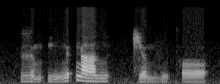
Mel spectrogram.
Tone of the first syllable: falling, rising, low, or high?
rising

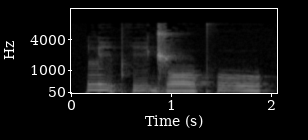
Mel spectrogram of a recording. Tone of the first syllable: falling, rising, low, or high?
falling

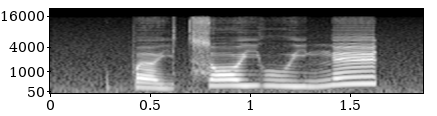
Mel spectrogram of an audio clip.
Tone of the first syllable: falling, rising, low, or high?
low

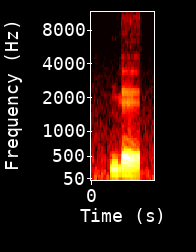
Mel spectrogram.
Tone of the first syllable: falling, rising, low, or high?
falling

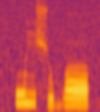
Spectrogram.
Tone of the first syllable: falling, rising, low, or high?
high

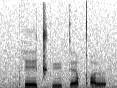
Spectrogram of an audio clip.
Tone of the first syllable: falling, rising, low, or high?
high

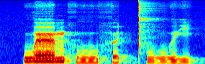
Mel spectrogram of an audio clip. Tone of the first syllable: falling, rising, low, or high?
high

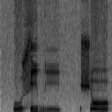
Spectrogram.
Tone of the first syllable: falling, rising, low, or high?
low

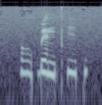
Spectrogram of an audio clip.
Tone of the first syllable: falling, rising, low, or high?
falling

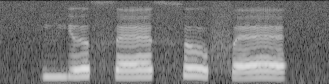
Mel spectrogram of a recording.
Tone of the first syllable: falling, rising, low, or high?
rising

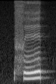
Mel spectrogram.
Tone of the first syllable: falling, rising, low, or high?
rising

